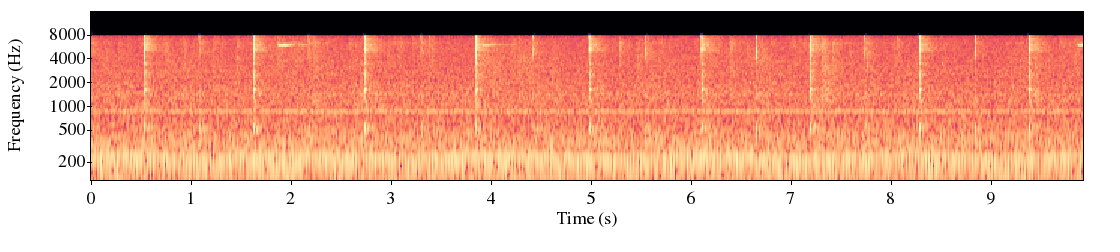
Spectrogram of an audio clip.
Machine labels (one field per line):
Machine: valve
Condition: normal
